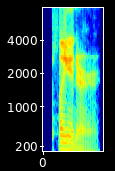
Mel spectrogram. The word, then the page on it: planar: American English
